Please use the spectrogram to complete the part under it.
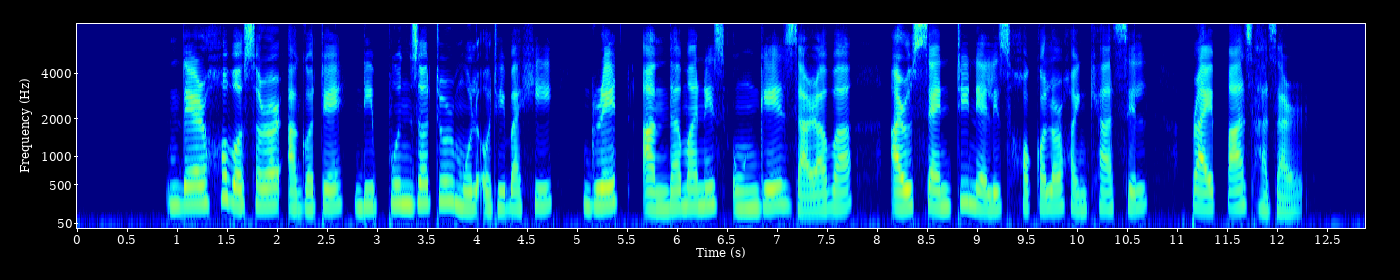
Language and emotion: Assamese, neutral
